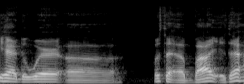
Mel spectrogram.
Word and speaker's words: abaya: Abaya? Is that how you pronounce it? Abaya? You know what that is? Abaya.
